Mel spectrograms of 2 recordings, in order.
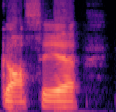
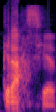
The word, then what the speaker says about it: Gracia: So it's not misspelled, it's not Garcia. He's not linked with Masters champion Sergio Garcia in any way, or bloodline, or brother, or anything like that. It is Javi Gracia. That's how you say his name.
